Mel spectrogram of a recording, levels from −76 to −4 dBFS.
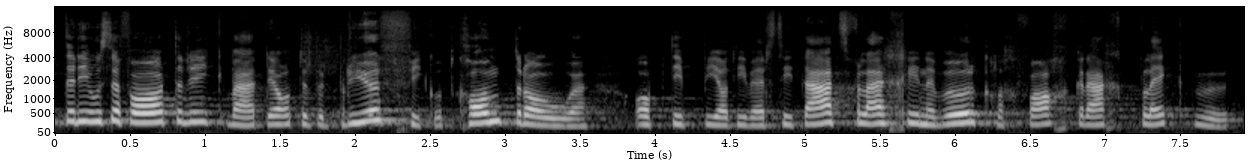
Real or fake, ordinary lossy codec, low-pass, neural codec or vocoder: fake; none; 14.4 kHz; autoencoder, 48 kHz, 128 numbers a frame, DAC-VAE, trained on Japanese speech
